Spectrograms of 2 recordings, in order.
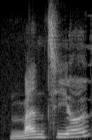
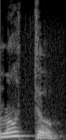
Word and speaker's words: manteau: We might look at this and say, it says mantio, but here the EAU is an O sound, and the AN is an O, so you get un manteau.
